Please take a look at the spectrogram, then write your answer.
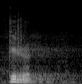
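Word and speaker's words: بِرّ: Ya kalau di isim fa'ilnya umumnya guru-guru kita baca barrin, tapi untuk masdarnya untuk kebaikan bacanya apa? Birrun.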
